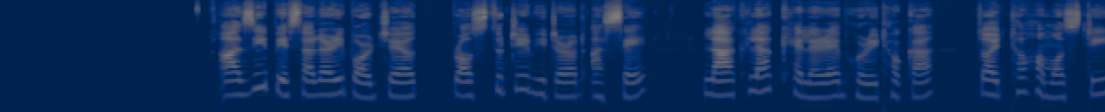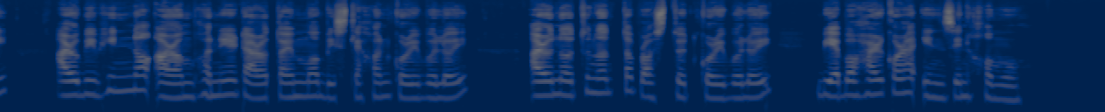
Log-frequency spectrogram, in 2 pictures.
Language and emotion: Assamese, neutral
